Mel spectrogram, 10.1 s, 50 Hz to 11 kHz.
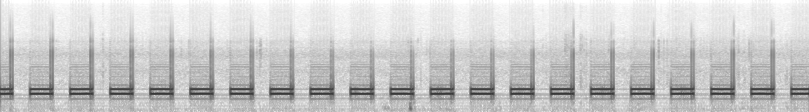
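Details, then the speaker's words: March 1977 Carolina Telephone step-by-step exchange with modern ESS-style tones, Washington NC: dialing a blocked level steps to the 11th terminal, giving a fast, even on-off reorder tone about two bursts per second. "so now let's call a blocked level every step has one you know you dial the digit and you hear the steps which go over to the 11th terminal reorder"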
